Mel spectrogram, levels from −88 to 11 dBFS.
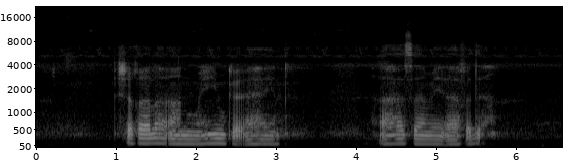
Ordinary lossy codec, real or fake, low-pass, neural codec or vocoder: none; real; none; none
